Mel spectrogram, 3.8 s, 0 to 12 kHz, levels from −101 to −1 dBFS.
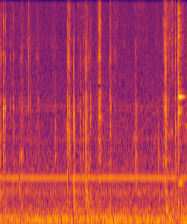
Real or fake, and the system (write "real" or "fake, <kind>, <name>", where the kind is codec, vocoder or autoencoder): real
